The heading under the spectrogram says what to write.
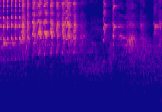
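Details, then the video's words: A lovebird chatters: a fast run of shrill, high chirps for about a second and a half, then a few scattered squeaky notes. "LoveBird Singing & Chirping Sounds"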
